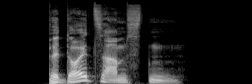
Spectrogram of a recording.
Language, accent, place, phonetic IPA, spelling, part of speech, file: German, Germany, Berlin, [bəˈdɔɪ̯tzaːmstn̩], bedeutsamsten, adjective, De-bedeutsamsten.ogg
- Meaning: 1. superlative degree of bedeutsam 2. inflection of bedeutsam: strong genitive masculine/neuter singular superlative degree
